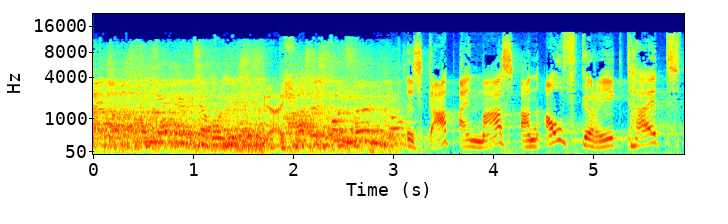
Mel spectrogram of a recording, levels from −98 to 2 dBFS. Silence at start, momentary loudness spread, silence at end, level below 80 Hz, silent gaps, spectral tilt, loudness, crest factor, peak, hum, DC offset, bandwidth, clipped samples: 0 s; 3 LU; 0 s; -38 dBFS; none; -4 dB/octave; -12 LUFS; 12 dB; 0 dBFS; none; under 0.1%; 13.5 kHz; under 0.1%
